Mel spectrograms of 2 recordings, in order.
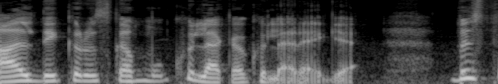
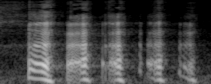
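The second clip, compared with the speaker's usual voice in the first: short high chuckle; high, light burst of laughter; bantering laugh; 6 semitones higher than usual. Acted. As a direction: laugh in character after the joke. Character laughs at own banter.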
